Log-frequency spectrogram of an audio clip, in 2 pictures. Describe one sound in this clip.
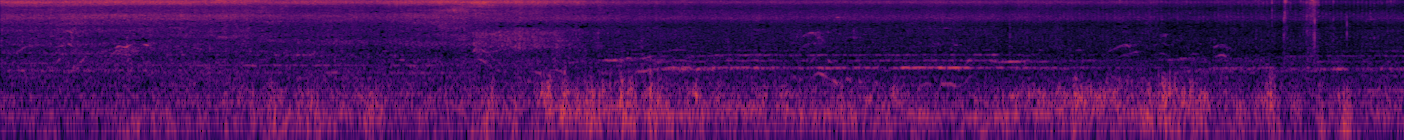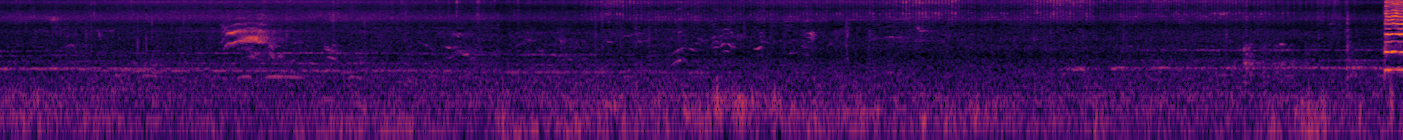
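Bicycle tyres roll and rumble over paving stones.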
